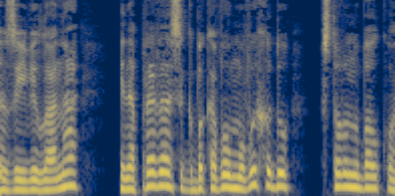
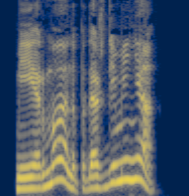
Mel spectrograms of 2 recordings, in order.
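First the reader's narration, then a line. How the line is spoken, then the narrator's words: Shouted. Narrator (Russian): крикнул Тим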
